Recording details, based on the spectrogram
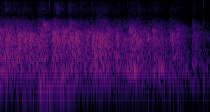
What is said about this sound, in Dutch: Applaus voor Jezus.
